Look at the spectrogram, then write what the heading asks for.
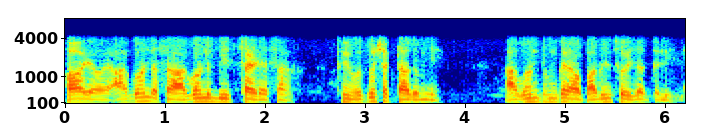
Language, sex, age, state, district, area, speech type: Goan Konkani, male, 30-45, Goa, Canacona, rural, conversation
